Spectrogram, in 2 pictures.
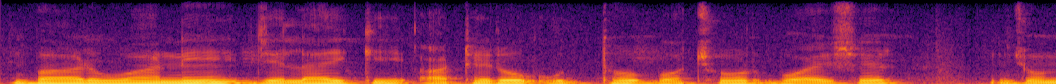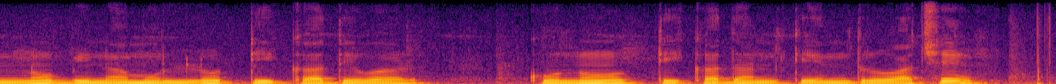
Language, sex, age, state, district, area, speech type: Bengali, male, 18-30, West Bengal, Birbhum, urban, read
